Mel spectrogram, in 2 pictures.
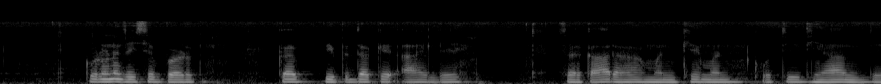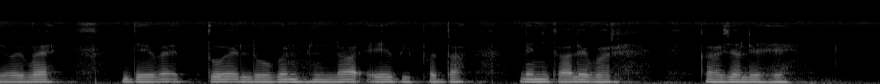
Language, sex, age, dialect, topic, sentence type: Chhattisgarhi, male, 18-24, Western/Budati/Khatahi, banking, statement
